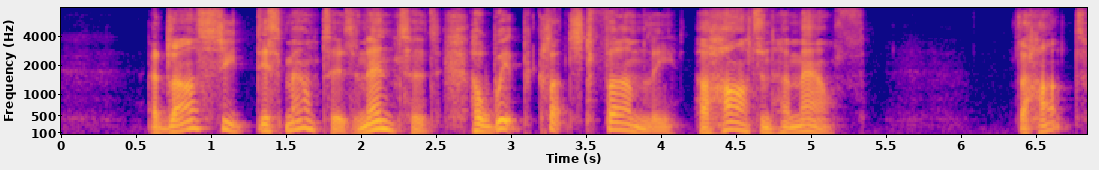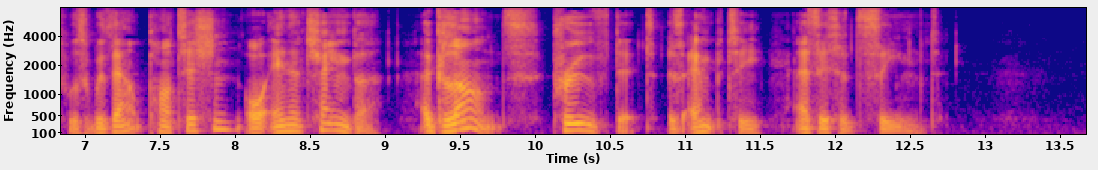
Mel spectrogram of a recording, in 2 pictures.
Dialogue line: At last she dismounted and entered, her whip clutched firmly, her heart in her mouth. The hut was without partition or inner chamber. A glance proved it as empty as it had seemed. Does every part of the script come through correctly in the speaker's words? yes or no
yes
